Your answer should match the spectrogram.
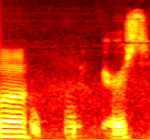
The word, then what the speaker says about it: Uyghurs: We had a guest from the, how do you pronounce it? The Eager. Uyghurs, the guys from Uyghurs. – The Uyghurs, they're the people that are essentially being enslaved by the Chinese, but of course it's totally off any kind of page.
